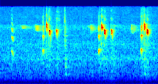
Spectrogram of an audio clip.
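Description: Orange-cheeked Waxbill giving thin, high chirps in quick bursts of three or four notes, repeated about every second; nothing else heard.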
